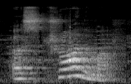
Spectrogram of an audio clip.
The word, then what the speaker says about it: astronomer: coming back to astronomer the word strava has four syllables a the second syllable strong is stressed and there are three schwas in this world hence the correct pronunciation will be astronomer repeat after me astronomer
